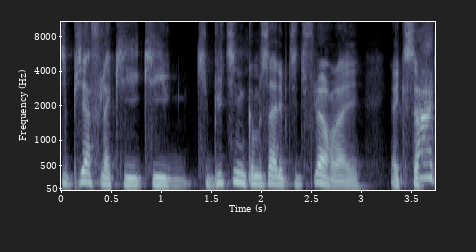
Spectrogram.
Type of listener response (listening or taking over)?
taking over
